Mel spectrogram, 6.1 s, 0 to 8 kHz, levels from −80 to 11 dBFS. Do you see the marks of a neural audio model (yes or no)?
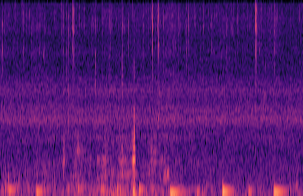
no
